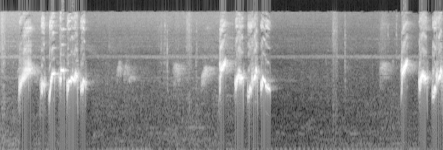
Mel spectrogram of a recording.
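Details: Red-whiskered bulbul singing in the morning in the long twisted double-voice style, used as a decoy to train birds in competitive singing: three bursts of rapid, slurred whistled notes about two seconds apart over a low steady hum.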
